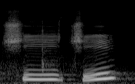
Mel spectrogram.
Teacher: 얘네들을 만들어내는 방식은 다른 건 다 같고 뭐만 다르냐면 보이스만 다른 거야. 성대가 울리지 않거나 울리거나 그거만 다른 겁니다. 스즈, 시, 지.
